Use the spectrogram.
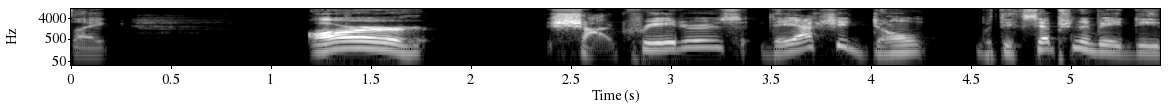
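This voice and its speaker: A man's voice: medium pitch, fairly bright tone, no echo. Man calling basketball casually, close dry sound. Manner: conversational, thinking aloud, slangy. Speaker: host and play-by-play commentator. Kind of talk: casual live basketball commentary and analysis, chatting with viewers.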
